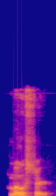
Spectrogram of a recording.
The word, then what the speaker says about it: Mostert: Is it Mostert or Mostert? Mostert. That's what I thought.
